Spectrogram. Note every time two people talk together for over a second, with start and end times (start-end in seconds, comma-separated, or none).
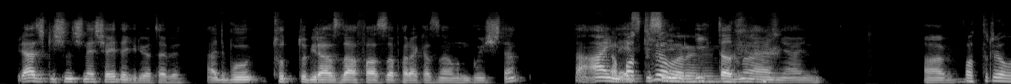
6.1-7.3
